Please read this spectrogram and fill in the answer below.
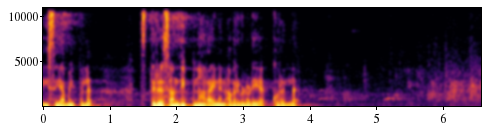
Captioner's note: applause; cheering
